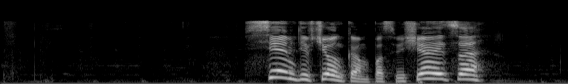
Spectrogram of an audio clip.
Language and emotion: Russian, positive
